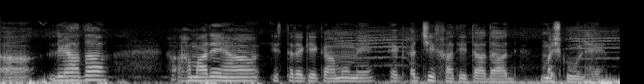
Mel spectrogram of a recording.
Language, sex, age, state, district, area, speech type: Urdu, male, 30-45, Uttar Pradesh, Azamgarh, rural, spontaneous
